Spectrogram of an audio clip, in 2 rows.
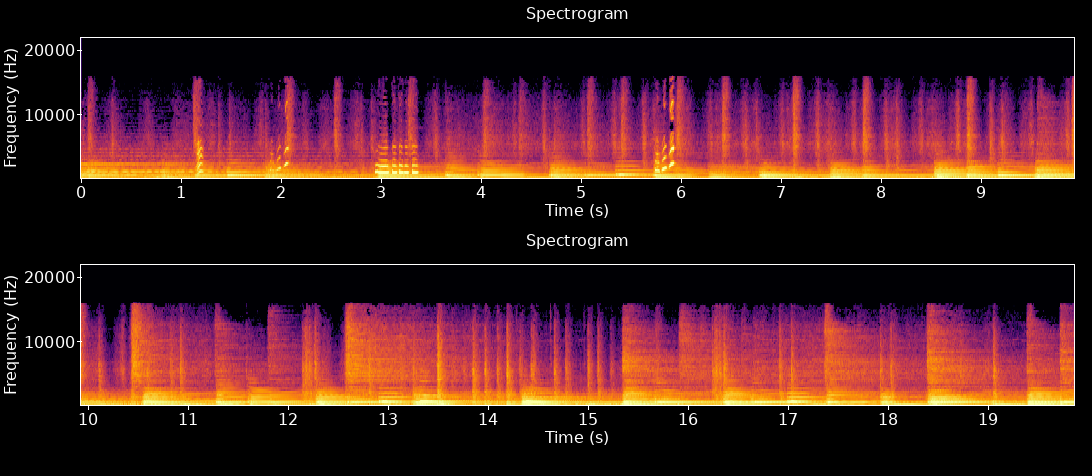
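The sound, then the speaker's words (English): A busy orchestral passage made by the orchestral, a rare African bird that can mimic every instrument in the orchestra at once, with sharp squeaky chirps and rising whistled glides early on over steady layered tones; fairly loud, no talking. “For those of you who haven't heard Season 1, The Orbiting Human Circus of the Air, the orchestral is a rare African bird that can mimic every instrument in the orchestra at once.”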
